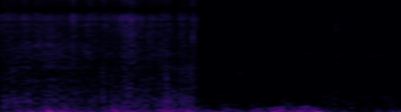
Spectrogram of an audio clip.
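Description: A pot of bamboo-shoot soup boiling, a steady bubbling hiss that cuts off sharply about halfway through, leaving a faint low rumble.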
